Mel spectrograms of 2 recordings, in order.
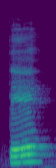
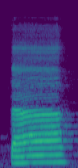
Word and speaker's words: ت: لہجے میں ادا کریں، اردو تلفظ سے پرہیز کریں، یعنی بے، تے، سے، ہے، خے، توے، زویں وغیرہ ہرگز نہ پڑھیں، بلکہ با، تا، سا، حا، خو، تو، زو پڑھیں۔ ان 29 حروف میں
